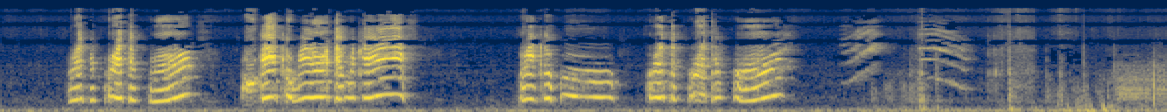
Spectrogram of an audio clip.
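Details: Male green Indian ringneck parakeet chattering in mimicked speech indoors: several quick bursts of high, reedy word-like syllables, then softer, fading sounds with light background noise.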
